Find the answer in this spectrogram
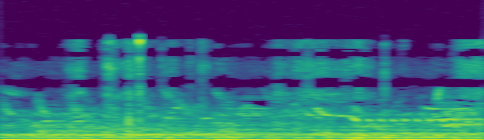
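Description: Faint birds chirping: scattered short, high calls over quiet outdoor ambience.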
